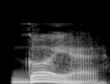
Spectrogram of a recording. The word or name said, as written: goya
